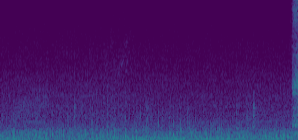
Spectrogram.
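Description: A drone hovers in the space survival game Empyrion Galactic Survival, its steady rotor drone loud and continuous throughout, with a brief brighter burst at the very end.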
